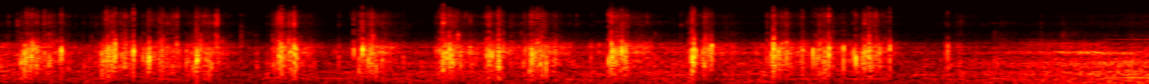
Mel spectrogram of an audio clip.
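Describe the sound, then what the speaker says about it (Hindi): Crowd applause and cheering at a girls' character-building camp convocation ceremony at Aryan Institute, Agra, coming in repeated loud bursts with brief dips between. "वीरांगना ताली।"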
